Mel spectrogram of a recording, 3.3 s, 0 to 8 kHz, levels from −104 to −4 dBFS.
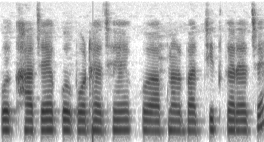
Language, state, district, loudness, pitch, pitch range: Surjapuri, Bihar, Kishanganj, -31 LUFS, 165 Hz, 165-170 Hz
